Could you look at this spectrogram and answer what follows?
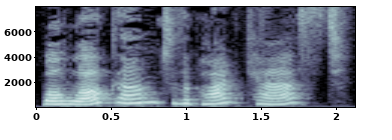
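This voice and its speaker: A woman's voice: high voice, expressive, slow pace, a bit bright. A young adult woman hosting a podcast interview, upbeat and laughing often in casual chat. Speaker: podcast host.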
